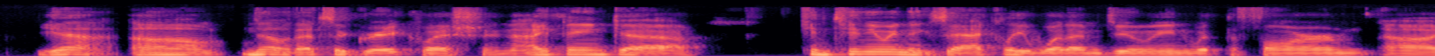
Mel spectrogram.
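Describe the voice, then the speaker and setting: Against a quiet background, a man speaks fairly slowly at a medium pitch. He has a plain, everyday voice and fairly even intonation. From Washington State, US. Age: 20s. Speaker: farm operations manager. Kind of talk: casual chat.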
